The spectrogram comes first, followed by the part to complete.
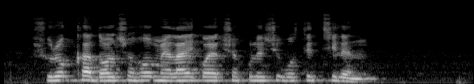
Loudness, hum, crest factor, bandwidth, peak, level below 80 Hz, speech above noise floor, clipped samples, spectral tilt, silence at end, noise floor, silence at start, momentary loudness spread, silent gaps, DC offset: -20 LUFS; none; 18 dB; 9.2 kHz; -4 dBFS; -52 dBFS; 39 dB; under 0.1%; -7 dB/octave; 0.95 s; -58 dBFS; 0.35 s; 9 LU; none; under 0.1%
